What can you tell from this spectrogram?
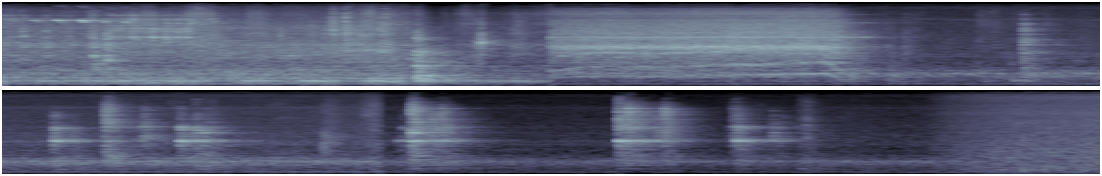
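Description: Smooth motor hum, then even cutting noise as the bit feeds through the stock, no knocking or rattle; drill press runs sound.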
